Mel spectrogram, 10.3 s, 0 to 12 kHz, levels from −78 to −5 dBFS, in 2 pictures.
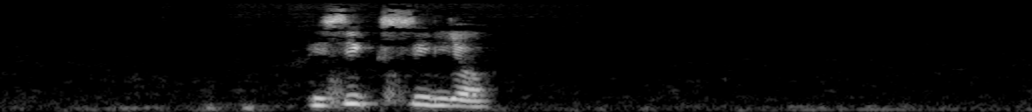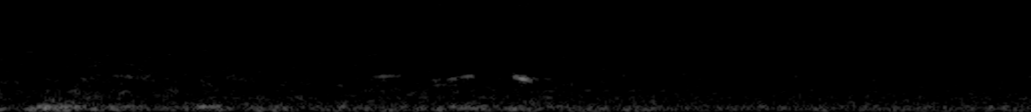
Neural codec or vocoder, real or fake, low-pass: none; real; 10.8 kHz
